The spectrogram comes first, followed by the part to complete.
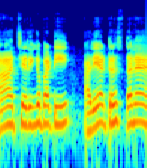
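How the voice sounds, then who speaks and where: A woman voicing a polite young delivery man in a Tirunelveli Tamil accent, obliging and quick. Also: on the low side, little pitch movement, lo-fi sound, close to an everyday voice. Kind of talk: cartoon comedy voice acting.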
